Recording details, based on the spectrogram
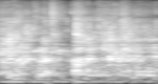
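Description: Fresh water poured from a tub-style container into a sink in a pizza van, a steady broadband splashing rush running throughout at close range with no talk.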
